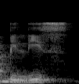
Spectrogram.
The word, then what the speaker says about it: bílis: que que acontece aqui qual que é a sílaba mais forte então aqui eu precisa reconhecer a palavra que não existe Belize e simples a sílaba tônica é o pe dessa maneira se ela tá na penúltima sílaba Então ela é uma paroxítona Agora se a palavra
